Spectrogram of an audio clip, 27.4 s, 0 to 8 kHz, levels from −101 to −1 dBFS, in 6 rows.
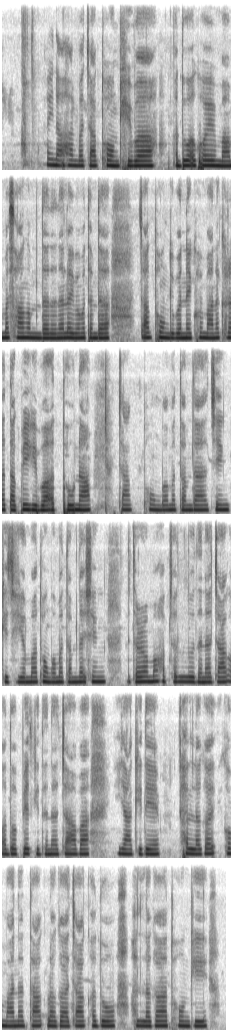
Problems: background sounds at intervals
